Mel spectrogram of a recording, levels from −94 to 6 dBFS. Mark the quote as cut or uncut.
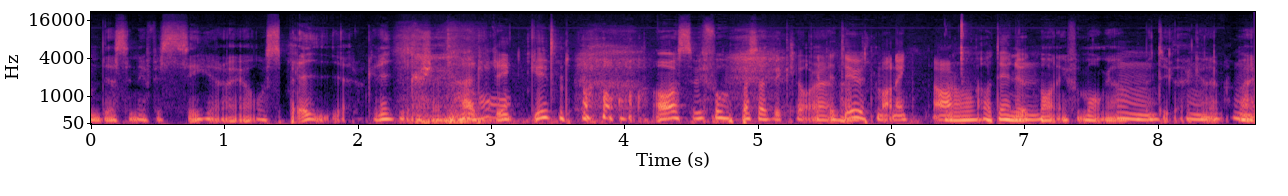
uncut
